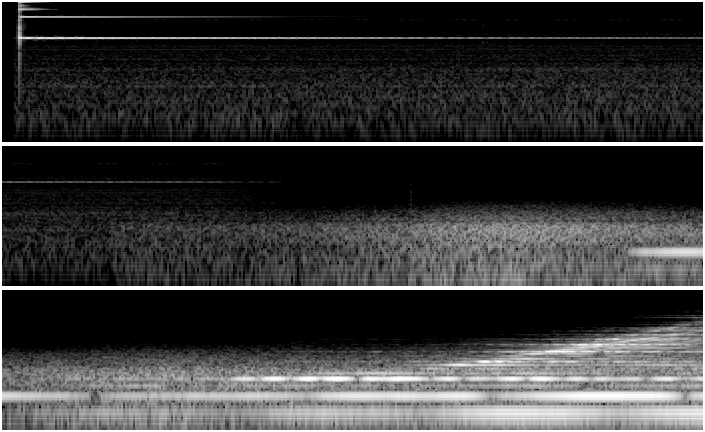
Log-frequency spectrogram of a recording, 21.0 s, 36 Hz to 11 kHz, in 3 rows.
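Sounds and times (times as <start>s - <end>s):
struck metallic bell tone: 0.1s - 9.4s.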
